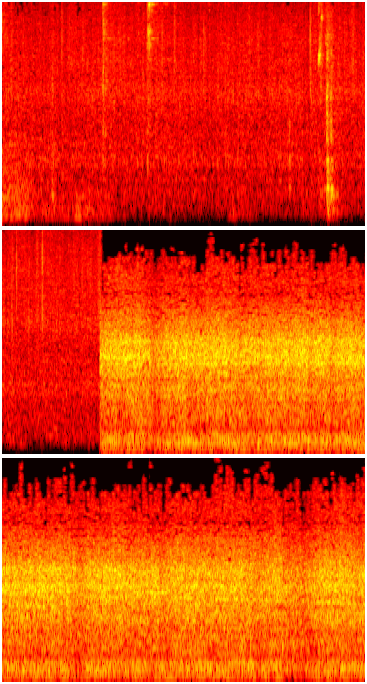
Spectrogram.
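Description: Steady in-cabin engine and tyre noise of a car driving at highway speed; it starts abruptly about four and a half seconds in and is the loudest sound. Before it comes quieter rushing rain and wind noise against a car windscreen, with a few sharp knocks.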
